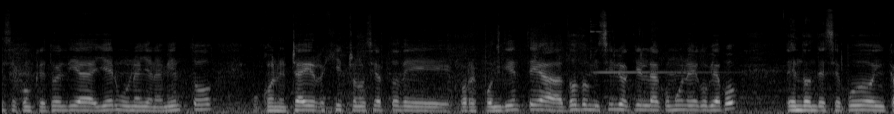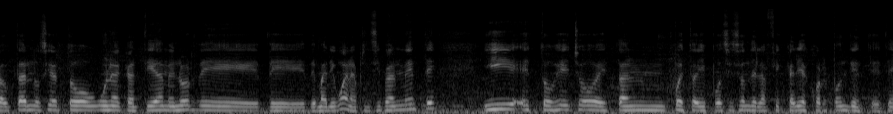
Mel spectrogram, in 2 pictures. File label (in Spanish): Cuña; Teniente Coronel de Carabineros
